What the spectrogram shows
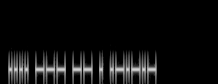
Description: Morse code, heard as a keyed tone, about 44 wpm, 700 Hz. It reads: HOME.
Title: Sentences from Top 1400 Words 45wpm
